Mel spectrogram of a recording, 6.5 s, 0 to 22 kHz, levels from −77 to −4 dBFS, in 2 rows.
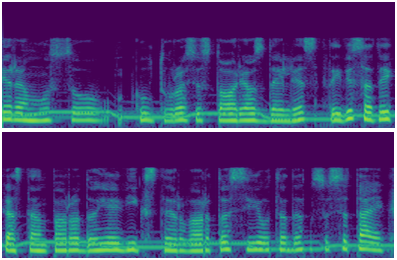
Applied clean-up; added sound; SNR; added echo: none; none; none; none.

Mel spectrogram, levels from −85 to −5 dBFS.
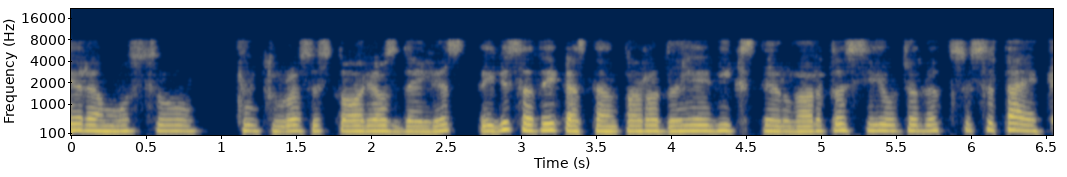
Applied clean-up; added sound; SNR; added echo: neural mask model Resemble Enhance denoiser.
